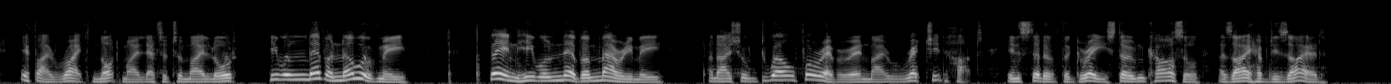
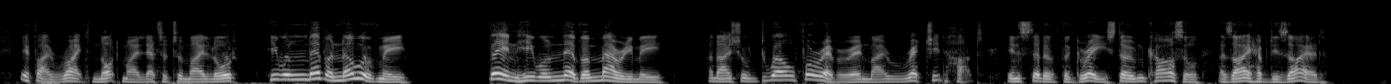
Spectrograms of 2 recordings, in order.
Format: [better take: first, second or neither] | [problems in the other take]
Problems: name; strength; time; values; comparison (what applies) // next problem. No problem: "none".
second | noise reduction (neural diffusion model UNIVERSE++)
